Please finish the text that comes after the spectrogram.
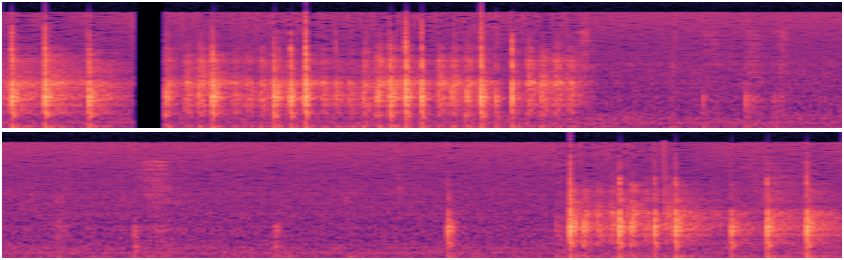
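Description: A knife slices thin egg garnish (jidan) on a cutting board in quick, rapid taps, pausing for a few seconds of near quiet with scattered single knocks before the fast chopping resumes.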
